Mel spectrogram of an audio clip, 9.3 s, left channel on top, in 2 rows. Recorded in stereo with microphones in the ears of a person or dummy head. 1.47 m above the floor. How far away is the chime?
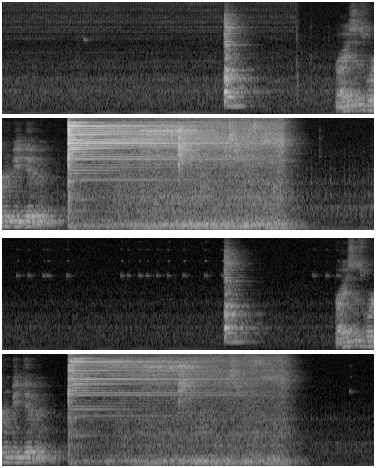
About 1.1 m.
